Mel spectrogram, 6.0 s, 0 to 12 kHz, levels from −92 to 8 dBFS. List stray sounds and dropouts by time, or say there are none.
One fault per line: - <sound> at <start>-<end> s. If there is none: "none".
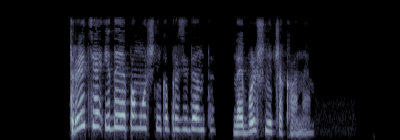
none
